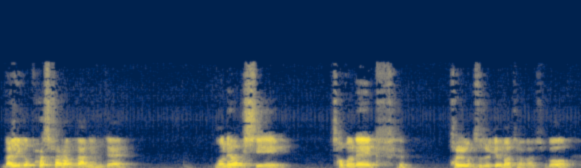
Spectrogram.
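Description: A man preaching as pastor, telling a story with lively acted-out quotes and English phrases. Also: on the high side, a little slow. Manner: animated, acts out quotes, mixes in English phrases. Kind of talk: storytelling sermon. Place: church sanctuary. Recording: roomy echo of a hall.

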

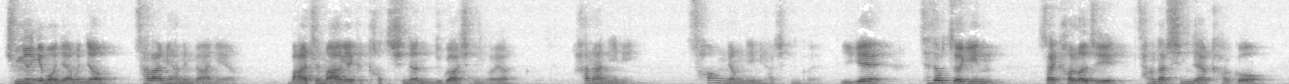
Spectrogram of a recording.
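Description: A middle-aged male pastor preaches a sermon. His voice sits a little high for a man, and he keeps throwing questions to the congregation and acting out little quotes. The room around him rings with echo. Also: fairly bright tone. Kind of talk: sermon teaching.

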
